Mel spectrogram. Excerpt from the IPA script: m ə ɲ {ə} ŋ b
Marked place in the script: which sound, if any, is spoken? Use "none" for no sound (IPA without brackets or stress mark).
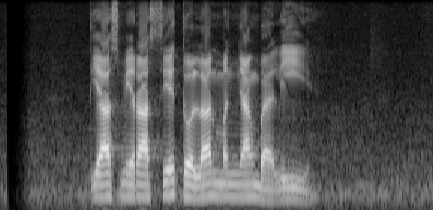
a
